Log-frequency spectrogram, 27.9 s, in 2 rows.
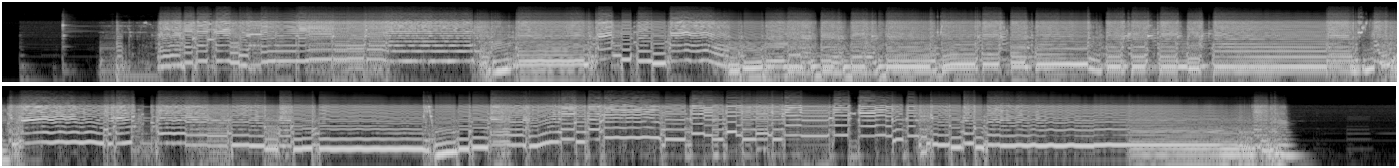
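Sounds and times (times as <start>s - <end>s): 
electric guitar with both pickups and gain: 1.0s - 27.1s.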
